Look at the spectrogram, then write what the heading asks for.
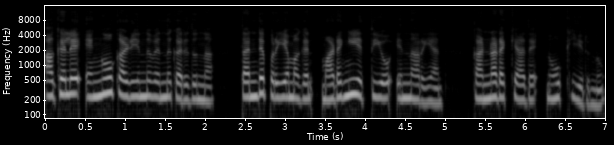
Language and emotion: Malayalam, neutral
